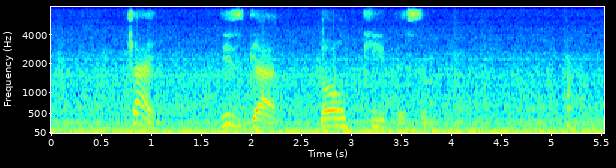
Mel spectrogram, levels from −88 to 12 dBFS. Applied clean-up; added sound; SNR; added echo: none; Engine; -1 dB; none.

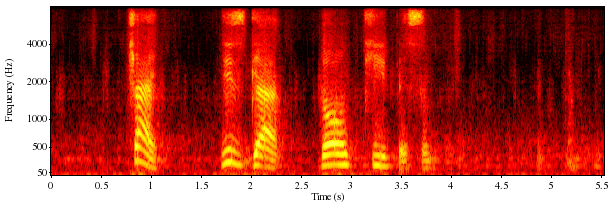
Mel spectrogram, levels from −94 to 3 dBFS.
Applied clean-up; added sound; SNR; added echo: neural separator model SepFormer DNS4.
